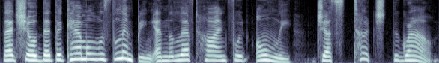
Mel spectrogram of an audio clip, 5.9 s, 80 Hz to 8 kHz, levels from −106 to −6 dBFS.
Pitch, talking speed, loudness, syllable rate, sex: 220 Hz, 175 wpm, -18 LUFS, 4.3 syllables/s, female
